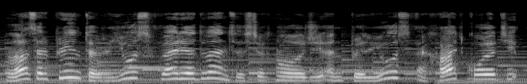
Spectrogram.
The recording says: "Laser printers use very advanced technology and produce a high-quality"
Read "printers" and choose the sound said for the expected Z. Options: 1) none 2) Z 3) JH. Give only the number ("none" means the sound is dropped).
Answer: 1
